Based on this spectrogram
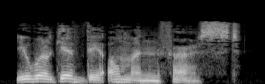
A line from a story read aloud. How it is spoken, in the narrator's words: Tuan said, her tone unchanged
